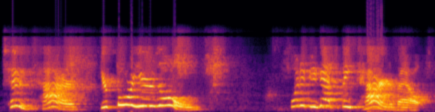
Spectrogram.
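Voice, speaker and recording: A woman's voice: very high voice, huge pitch swings, slow pace, reverberant, dull audio, voice pushed up, heavily acted. A woman voicing an exasperated, scolding aunt hollering at her little boy in a storybook reading.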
